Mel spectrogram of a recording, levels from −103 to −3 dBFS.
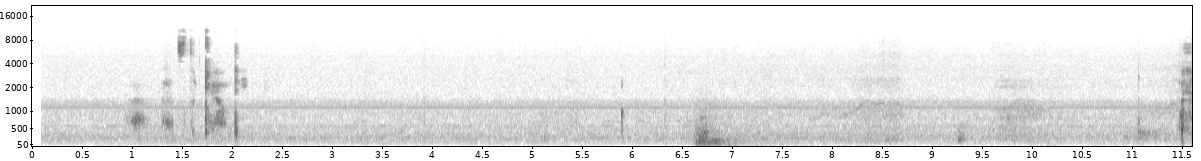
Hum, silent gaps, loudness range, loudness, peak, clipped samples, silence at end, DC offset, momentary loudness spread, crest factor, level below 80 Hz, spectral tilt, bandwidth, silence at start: none; none; 15 LU; -52 LUFS; -22 dBFS; under 0.1%; 0 s; under 0.1%; 22 LU; 36 dB; -82 dBFS; -2.5 dB/octave; 10 kHz; 0.1 s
